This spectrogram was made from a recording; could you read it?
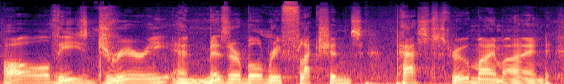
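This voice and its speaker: A man reading a classic adventure novel aloud as an amateur storyteller, with dramatic, deliberate phrasing and pauses. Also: mid-range voice, lively intonation, darkish tone. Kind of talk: expressive amateur audiobook narration with casual asides.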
